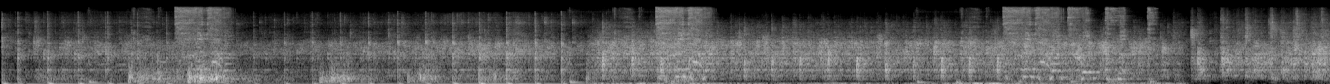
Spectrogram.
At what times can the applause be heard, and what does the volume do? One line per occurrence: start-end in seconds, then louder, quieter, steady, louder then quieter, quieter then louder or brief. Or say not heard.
0.0-13.2 louder.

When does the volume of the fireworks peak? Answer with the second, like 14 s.
2 s.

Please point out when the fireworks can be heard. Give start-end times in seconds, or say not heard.
0.3-7.0.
